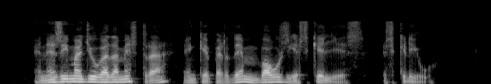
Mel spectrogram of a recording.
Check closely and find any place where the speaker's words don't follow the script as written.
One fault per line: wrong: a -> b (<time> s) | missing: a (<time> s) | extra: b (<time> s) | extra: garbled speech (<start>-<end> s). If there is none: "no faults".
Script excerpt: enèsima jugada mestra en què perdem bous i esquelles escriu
no faults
